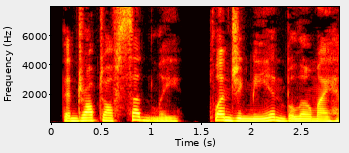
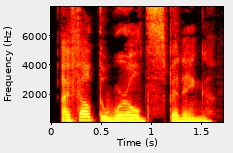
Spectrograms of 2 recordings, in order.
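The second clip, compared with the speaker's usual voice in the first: usual speaking voice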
